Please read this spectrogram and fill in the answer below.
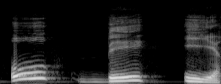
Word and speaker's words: obéir: But if it's a with the accent, it means that you won't combine the two. So you will pronounce it clearly o b first, and after that you finish with the ear, o b ear, and it's really important, d'accord?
